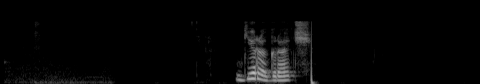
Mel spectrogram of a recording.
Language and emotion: Russian, neutral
